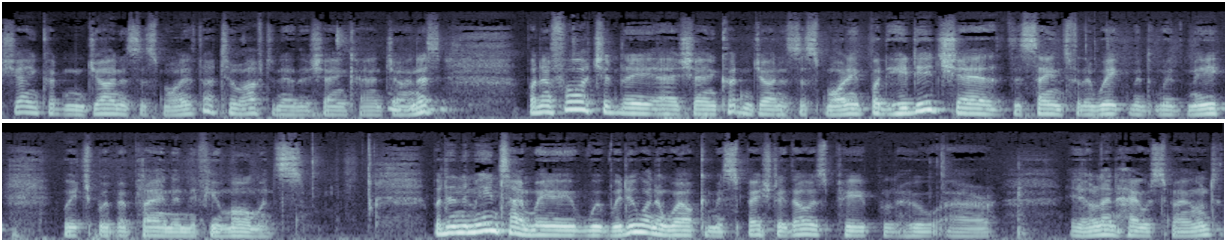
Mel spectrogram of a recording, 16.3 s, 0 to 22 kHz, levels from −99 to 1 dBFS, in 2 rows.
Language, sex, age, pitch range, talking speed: English, male, 50-69, 105-130 Hz, 230 wpm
